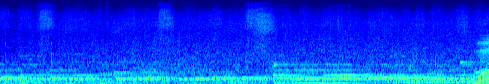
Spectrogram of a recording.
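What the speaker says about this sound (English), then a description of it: "So there we go. Rain's starting." Steady rain falls in the video game Terra Nil, a constant soft hiss of drops at moderate level with faint tonal music underneath throughout.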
